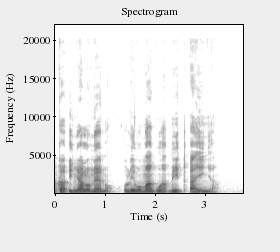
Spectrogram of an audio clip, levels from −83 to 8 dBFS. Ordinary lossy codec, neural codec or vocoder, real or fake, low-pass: none; none; real; none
